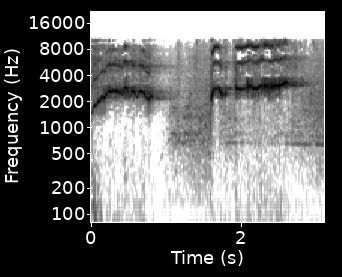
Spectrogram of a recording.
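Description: A person whistles through the lips without fingers in a warbling, nightingale-like style: two loud bursts of shrill, wavering tone with a brief pause between them and no talking.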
